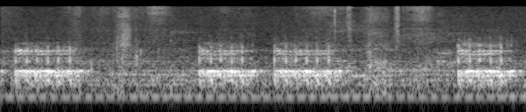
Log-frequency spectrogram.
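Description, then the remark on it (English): An outgoing phone call being placed again after the video was turned off rings through, a repeating electronic ringing tone that sounds in bursts of about a second with short gaps between. It is steady and fairly loud, with no voices. “Let's make the phone call again.”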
